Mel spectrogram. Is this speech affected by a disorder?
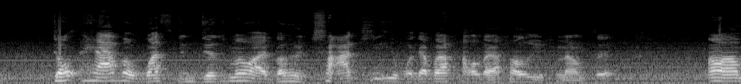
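Yes: cerebral palsy.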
